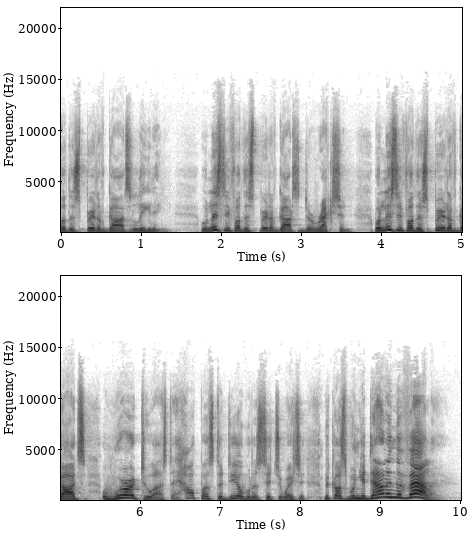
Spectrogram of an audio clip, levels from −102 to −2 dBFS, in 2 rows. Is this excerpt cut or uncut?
cut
